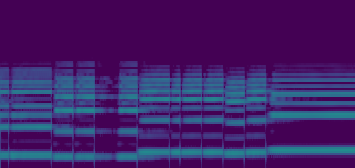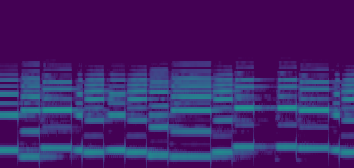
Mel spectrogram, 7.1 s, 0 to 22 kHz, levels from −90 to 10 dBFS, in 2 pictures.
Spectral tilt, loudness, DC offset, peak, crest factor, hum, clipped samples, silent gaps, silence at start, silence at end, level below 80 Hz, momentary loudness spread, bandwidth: 3.5 dB/octave; -41 LUFS; under 0.1%; -32 dBFS; 10 dB; none; under 0.1%; none; 0 s; 0 s; under -90 dBFS; 4 LU; 5.6 kHz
